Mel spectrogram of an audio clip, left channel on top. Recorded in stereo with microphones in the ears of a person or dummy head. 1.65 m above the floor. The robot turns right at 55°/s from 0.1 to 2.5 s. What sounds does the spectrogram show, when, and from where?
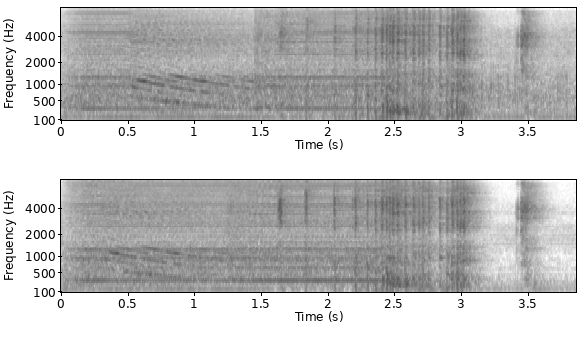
1.6 s tape being pulled: 50° right (ahead or behind), 1.1 m; by 3.6 s centre (ahead or behind), 1.1 m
